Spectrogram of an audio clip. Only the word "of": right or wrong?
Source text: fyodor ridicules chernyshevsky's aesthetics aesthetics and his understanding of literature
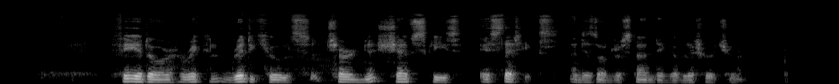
right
